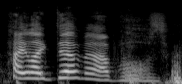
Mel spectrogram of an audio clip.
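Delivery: put-on high, drawn-out Boston-accent taunt; Matt Damon Boston accent. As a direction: stretch it out in a mock Boston accent. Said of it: "Boston accent is just Matt Damon".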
